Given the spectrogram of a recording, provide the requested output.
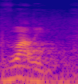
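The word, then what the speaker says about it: Valle: That's how you pronounce that name, by the way, Vuali.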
